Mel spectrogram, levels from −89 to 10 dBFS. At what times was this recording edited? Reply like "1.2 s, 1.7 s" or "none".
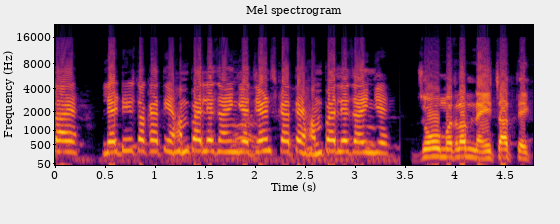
3.6 s

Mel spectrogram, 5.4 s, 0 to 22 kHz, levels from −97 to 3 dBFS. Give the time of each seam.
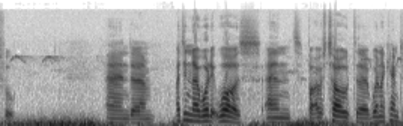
none

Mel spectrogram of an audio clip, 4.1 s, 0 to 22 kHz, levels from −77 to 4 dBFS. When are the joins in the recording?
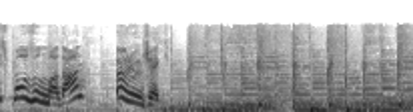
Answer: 1.0 s, 1.8 s

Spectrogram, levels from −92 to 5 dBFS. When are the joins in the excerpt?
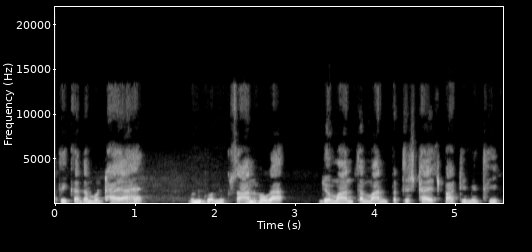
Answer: none

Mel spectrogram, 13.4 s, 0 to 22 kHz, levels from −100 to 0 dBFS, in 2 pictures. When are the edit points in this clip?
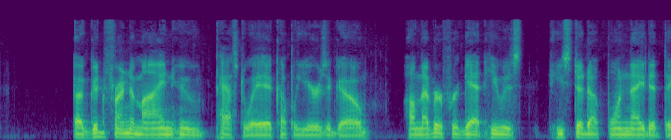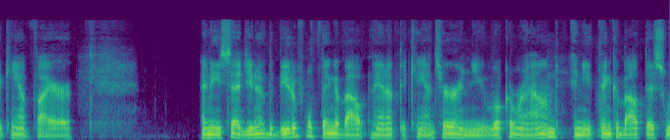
none

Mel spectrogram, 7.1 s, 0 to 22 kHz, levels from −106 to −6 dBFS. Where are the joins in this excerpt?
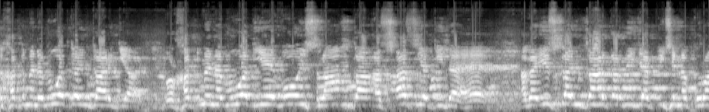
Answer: none

